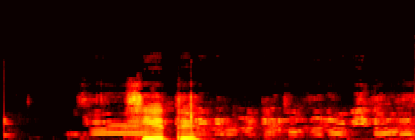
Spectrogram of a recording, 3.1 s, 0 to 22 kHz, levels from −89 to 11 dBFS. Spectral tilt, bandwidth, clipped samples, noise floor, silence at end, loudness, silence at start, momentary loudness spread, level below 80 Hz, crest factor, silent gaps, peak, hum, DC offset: -3 dB/octave; 9.4 kHz; under 0.1%; -59 dBFS; 0 s; -17 LUFS; 0.7 s; 22 LU; -66 dBFS; 20 dB; none; -2 dBFS; none; under 0.1%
